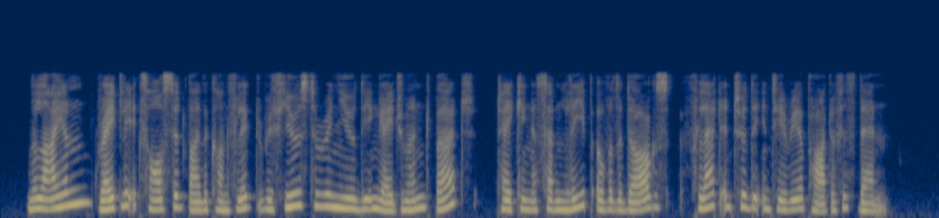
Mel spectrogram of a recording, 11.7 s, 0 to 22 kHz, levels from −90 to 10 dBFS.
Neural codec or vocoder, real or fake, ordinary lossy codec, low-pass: none; real; Opus, 64 kbps; 5.4 kHz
